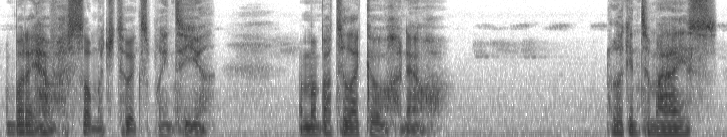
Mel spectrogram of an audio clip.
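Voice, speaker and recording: A man playing a centuries-old, yearning and possessive vampire in an improvised ASMR roleplay, speaking to the listener in an intimate, theatrical way with lingering dramatic pauses. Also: mid-range voice, pushed and bright, husky. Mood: hushed, urgent.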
